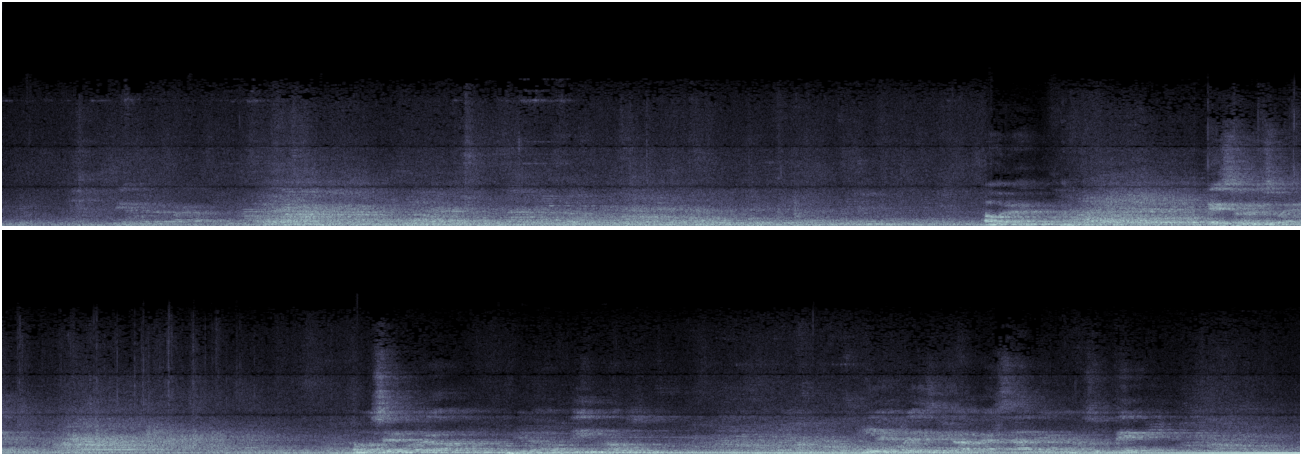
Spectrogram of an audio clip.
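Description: A middle-aged man speaks with animation through a microphone, echoing in a large hall.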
